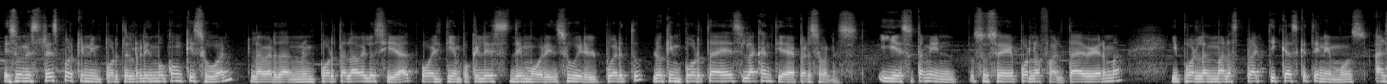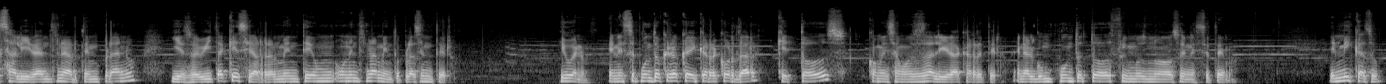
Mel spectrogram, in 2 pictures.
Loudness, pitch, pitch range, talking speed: -17 LUFS, 135 Hz, 125-150 Hz, 205 wpm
